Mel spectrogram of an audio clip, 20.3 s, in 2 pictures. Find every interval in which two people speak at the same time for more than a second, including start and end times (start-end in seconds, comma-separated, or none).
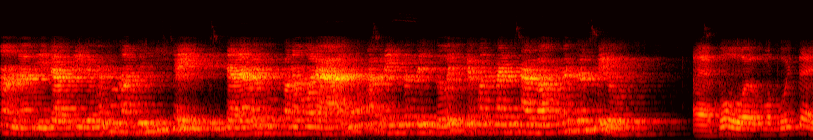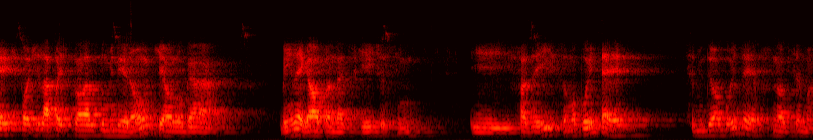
none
